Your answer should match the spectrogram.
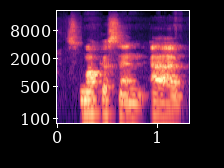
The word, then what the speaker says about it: Smakassen: is like you're having the, how do you pronounce it? Is Smoccasin? Yeah, Smoccasin.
